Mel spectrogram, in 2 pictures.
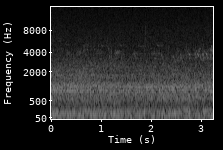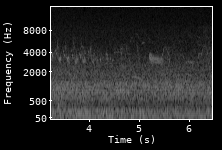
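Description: Distant Class 175 diesel multiple unit running along the line, a faint steady rumble and hum, with small birds chirping a few times in the middle.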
